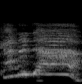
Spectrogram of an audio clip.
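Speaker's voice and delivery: very high, loud exclamation. Quoting the film Akira to another speaker: Akira impression. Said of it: "it's really bang on".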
